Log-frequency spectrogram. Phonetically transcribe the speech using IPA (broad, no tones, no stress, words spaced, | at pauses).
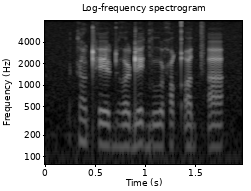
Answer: ka̤ʈʰeː ɖʱɤ ɖeɡuːħo qʼɤdt͡sʼa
